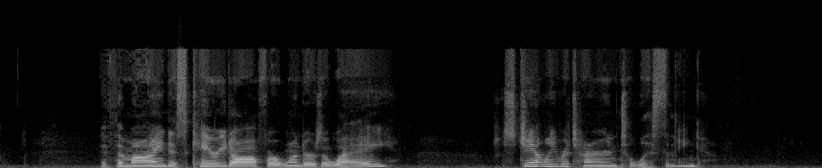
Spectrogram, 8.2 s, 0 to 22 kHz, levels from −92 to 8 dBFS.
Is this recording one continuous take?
yes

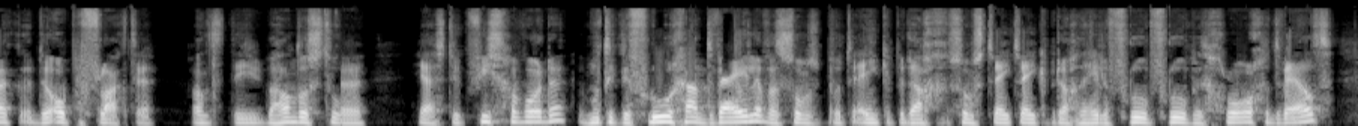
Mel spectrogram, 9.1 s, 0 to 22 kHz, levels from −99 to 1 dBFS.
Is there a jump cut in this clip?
yes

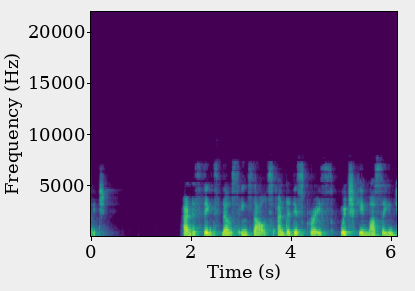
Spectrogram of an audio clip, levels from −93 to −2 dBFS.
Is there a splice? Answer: no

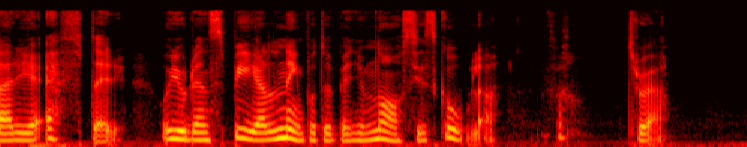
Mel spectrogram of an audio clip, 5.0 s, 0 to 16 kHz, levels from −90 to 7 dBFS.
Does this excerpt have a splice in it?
no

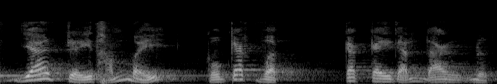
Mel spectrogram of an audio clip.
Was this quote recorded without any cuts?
yes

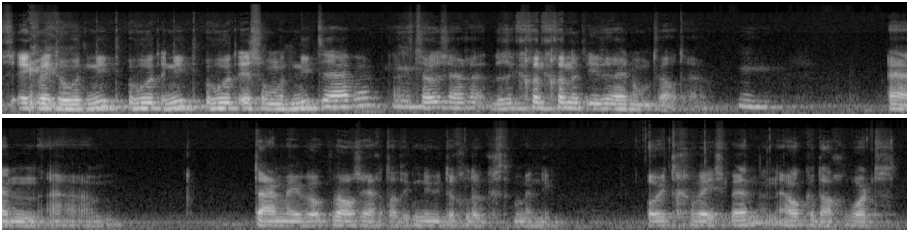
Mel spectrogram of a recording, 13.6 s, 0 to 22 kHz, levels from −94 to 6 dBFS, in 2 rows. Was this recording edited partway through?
yes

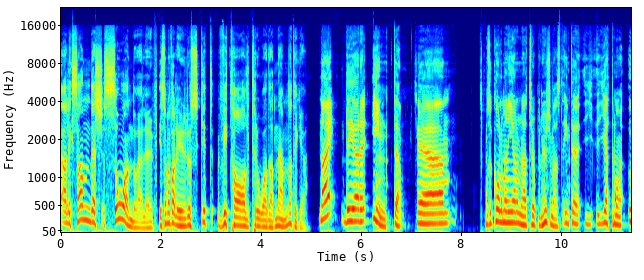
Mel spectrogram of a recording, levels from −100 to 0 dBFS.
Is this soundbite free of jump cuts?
no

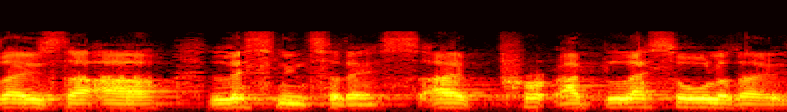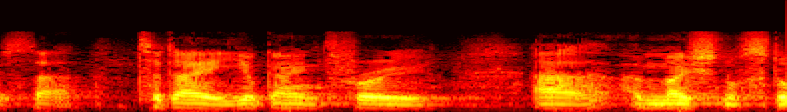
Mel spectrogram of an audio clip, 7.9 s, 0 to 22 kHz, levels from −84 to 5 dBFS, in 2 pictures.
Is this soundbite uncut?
no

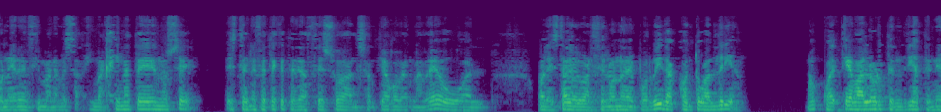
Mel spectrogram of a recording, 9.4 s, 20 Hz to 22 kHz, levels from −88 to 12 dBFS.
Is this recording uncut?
yes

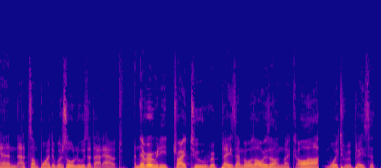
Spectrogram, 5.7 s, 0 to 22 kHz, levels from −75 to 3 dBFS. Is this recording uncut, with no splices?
no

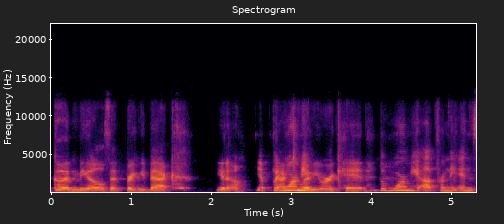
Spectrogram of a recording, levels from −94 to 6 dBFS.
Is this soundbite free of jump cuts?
yes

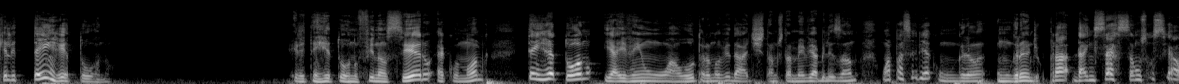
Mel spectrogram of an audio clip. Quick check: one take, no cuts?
no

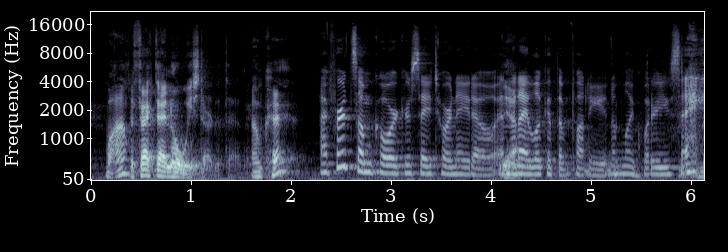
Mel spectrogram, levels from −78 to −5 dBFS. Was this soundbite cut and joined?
no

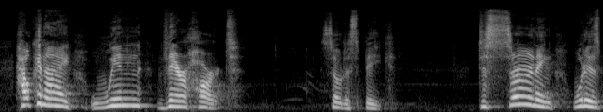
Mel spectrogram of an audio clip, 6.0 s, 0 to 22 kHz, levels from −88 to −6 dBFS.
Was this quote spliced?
no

